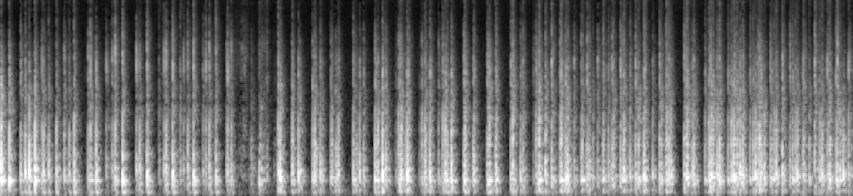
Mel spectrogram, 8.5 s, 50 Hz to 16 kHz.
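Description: Long nails tap fast across the cardboard backing of a Star Wars Forces of Destiny toy package held in the hands. The result is a rapid, steady stream of short, dry clicks and taps with a mid-range body around 340 Hz and almost no ring after each strike.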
